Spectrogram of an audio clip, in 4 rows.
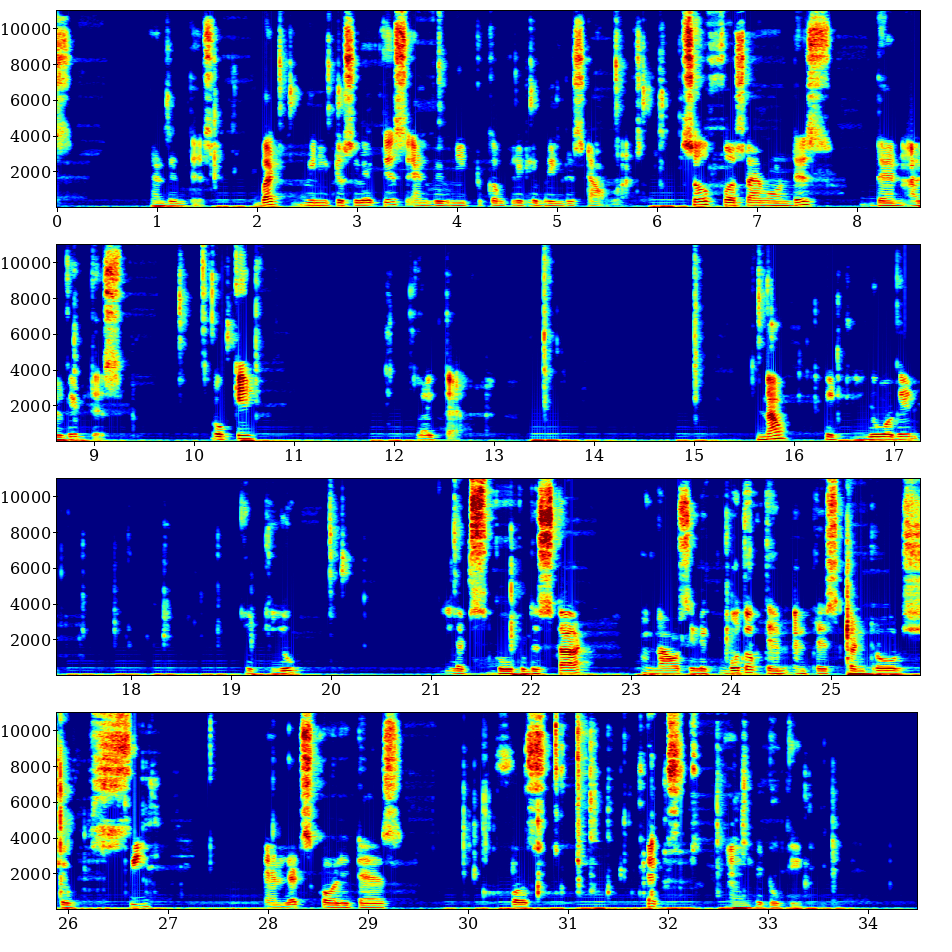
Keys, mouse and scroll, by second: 0.9 space, 1.5 j, 2.2-5.5 drag, 5.9 space, 8.5 space, 9.8 click, 10.4 space, 15.6 click, 16.4-19.6 typing, 19.9 click, 21.7 j, 23.9 ctrl+a, 26.5 ctrl+shift+c, 29.7-32.4 typing, 32.6 Return, 34.2 space.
